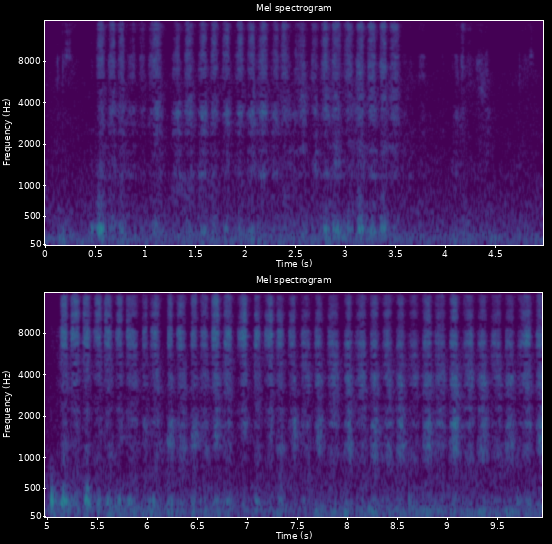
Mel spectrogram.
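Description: A purple wooden colored pencil scratches and rubs across a thin sheet of white mandala paper lying flat on a table, in short shading strokes while a hand with long nails holds the sheet. About four quick, bright, raspy strokes per second are heard, easing to a softer, smoother rub in the middle before the strokes return louder and sharper.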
